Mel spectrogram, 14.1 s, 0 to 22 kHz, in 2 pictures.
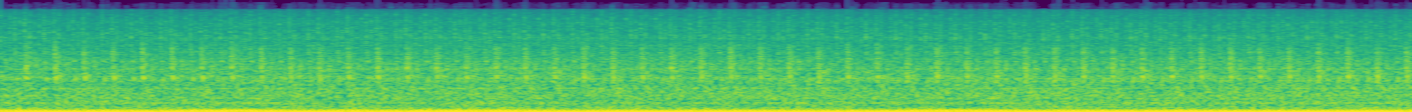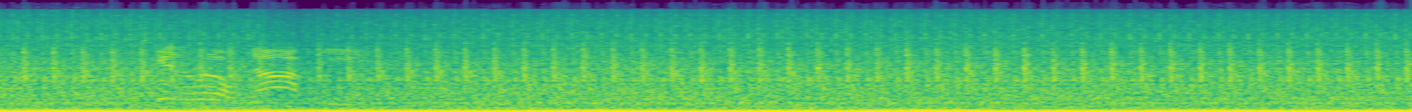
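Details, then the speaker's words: Ford 2704ET diesel in a TR70 combine after a head gasket job: it ran well for a minute or two, then developed a sharp knock about 220 times a minute over loud clatter. Number two cylinder knock, which stopped when its injector line was cracked. "he ran pretty good for I don't know a minute or two and then the number two cylinder developed a knock"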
